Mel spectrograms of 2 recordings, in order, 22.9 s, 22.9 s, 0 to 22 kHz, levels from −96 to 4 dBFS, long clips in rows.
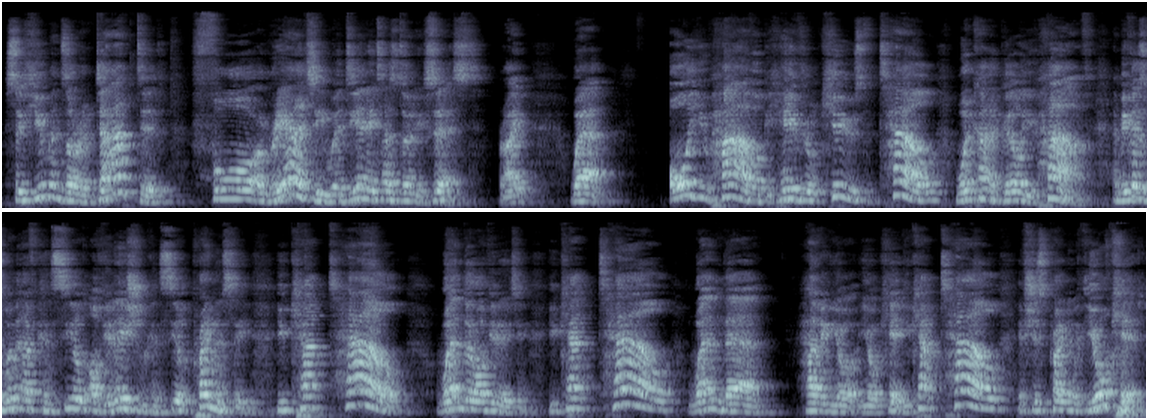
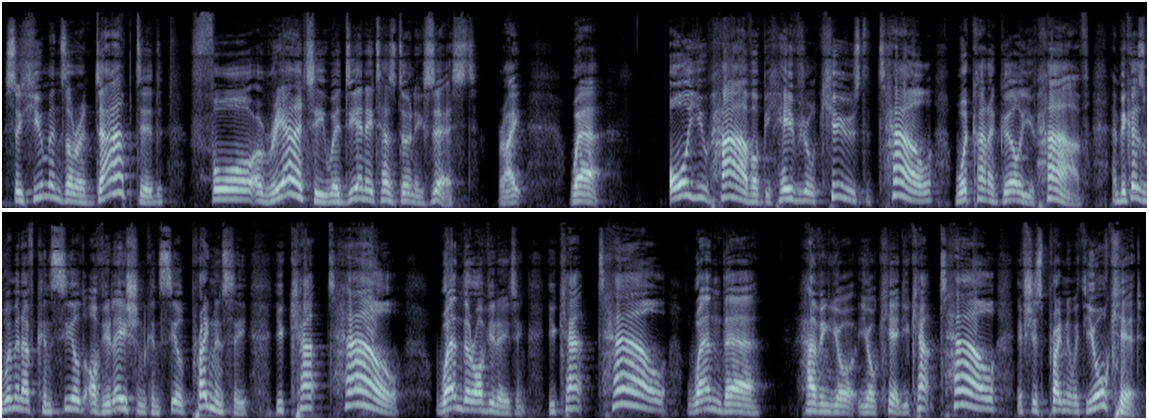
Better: second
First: off-mic speech; far // room echo; noticeable; dies away in 0.3 s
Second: none

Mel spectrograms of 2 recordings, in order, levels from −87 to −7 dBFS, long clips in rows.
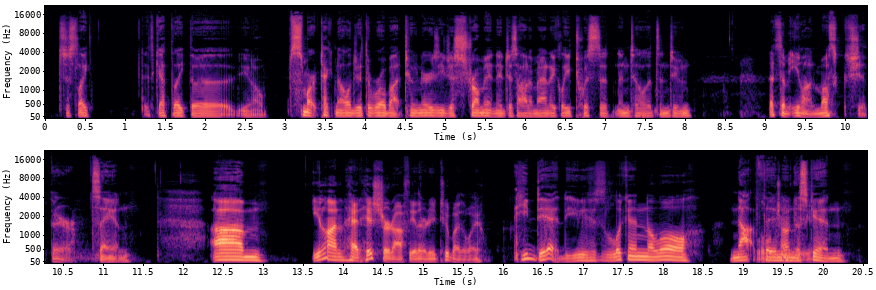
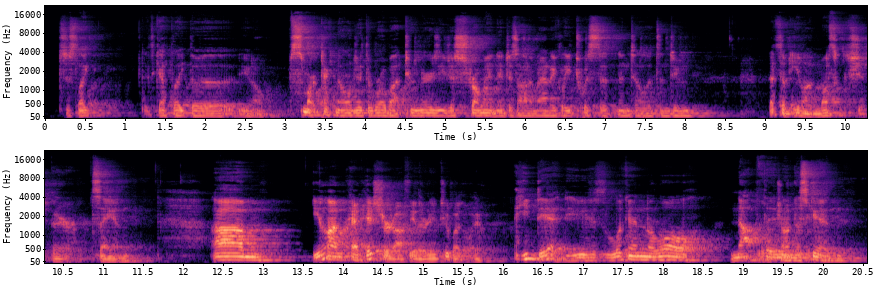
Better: first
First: none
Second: room echo; slight; dies away in 1 s // off-mic speech; far

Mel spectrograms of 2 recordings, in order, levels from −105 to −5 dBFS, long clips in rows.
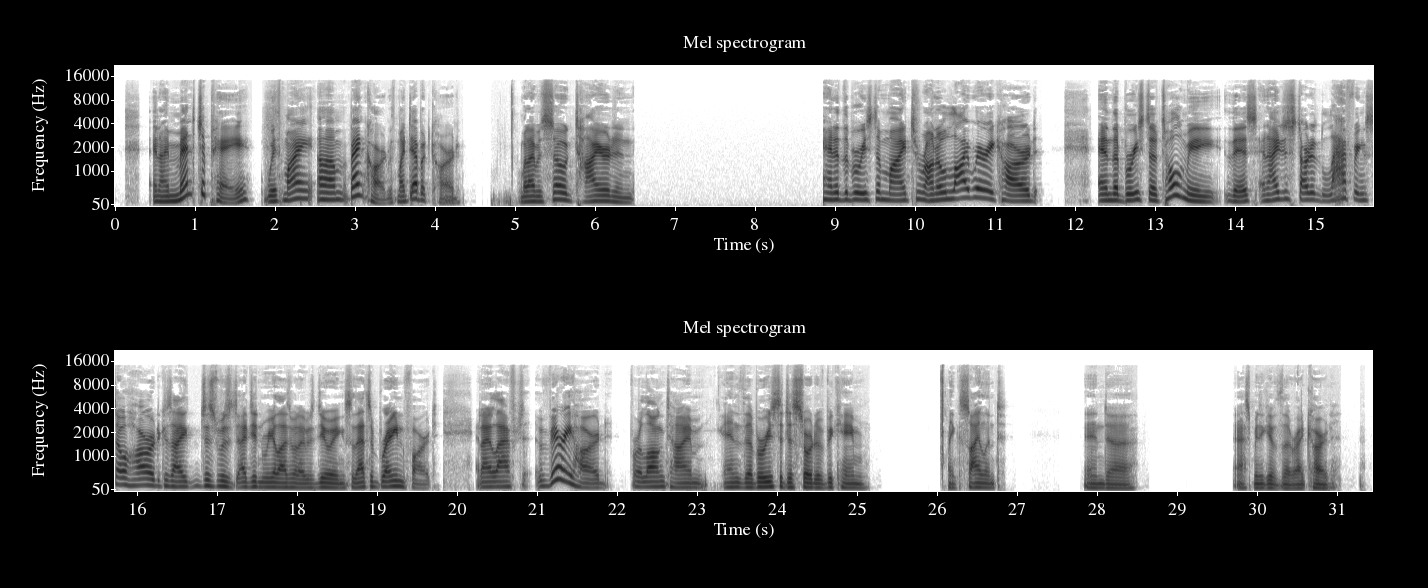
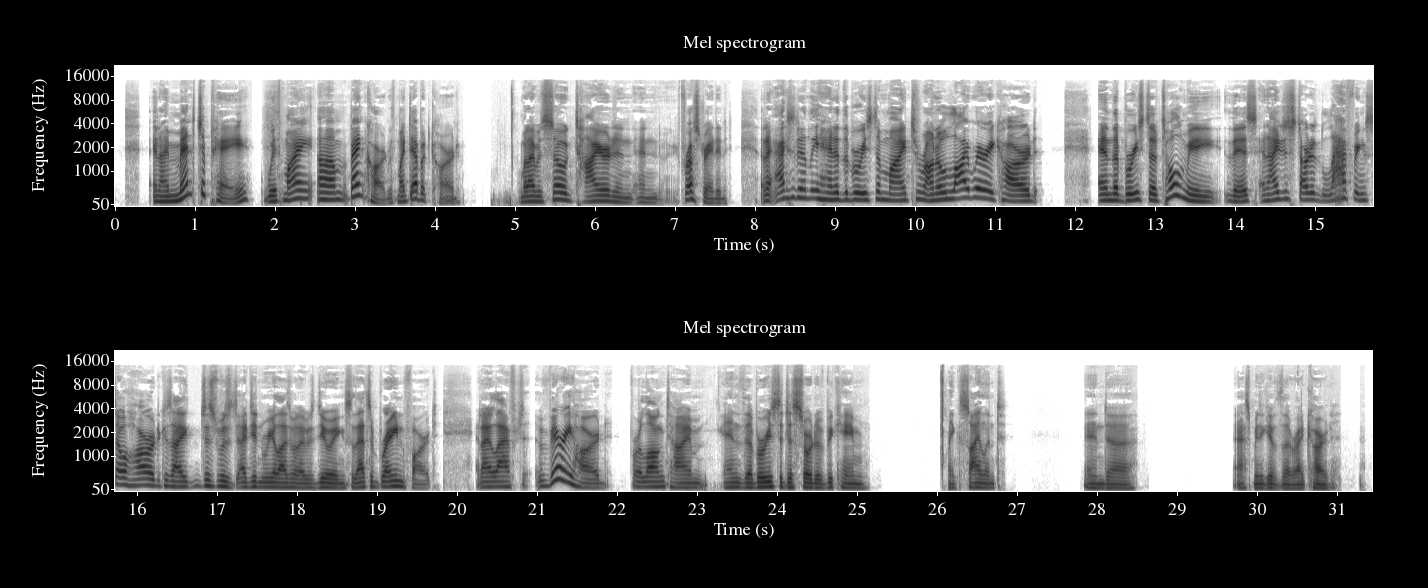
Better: second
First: audio cutting out; at 6.5 s for 2.5 s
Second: none

